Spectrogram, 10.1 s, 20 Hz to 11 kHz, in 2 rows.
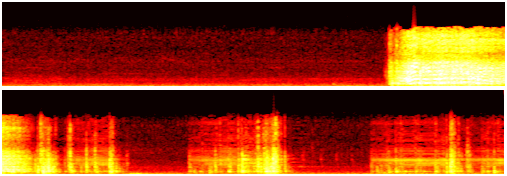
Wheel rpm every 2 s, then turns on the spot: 0, 10, 40, 10, 0.
none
